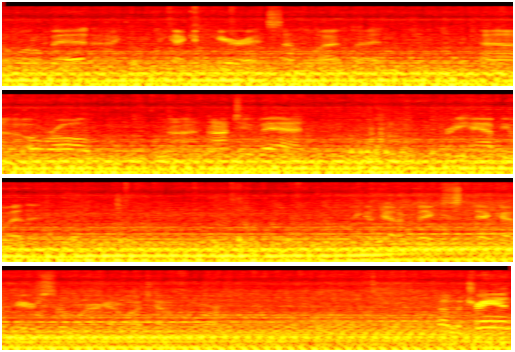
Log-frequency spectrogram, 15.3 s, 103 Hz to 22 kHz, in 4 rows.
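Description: Interior sound of a 1995 Mustang's turbocharged 351 Windsor V8 on the move, a steady engine drone with road noise. About ten seconds in, the engine note steps down in pitch and gets a little louder.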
